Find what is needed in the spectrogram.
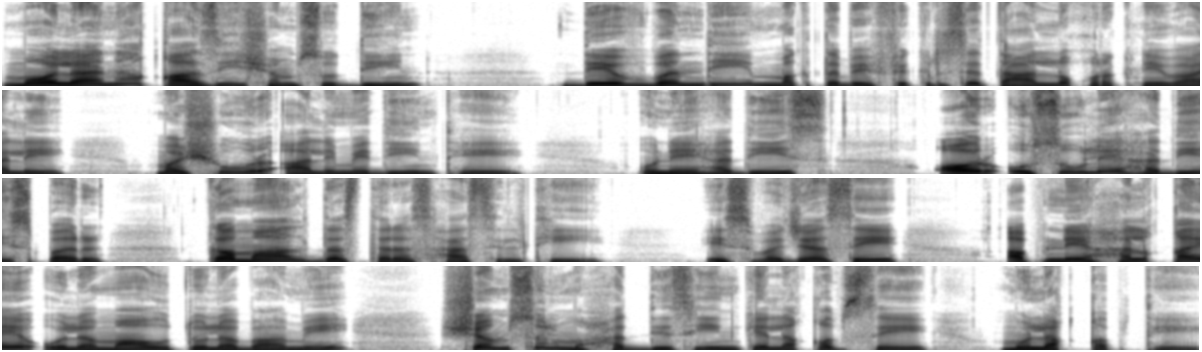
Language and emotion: Urdu, neutral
